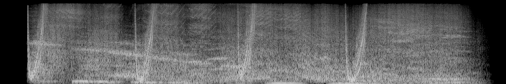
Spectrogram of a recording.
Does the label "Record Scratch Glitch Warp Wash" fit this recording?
Yes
